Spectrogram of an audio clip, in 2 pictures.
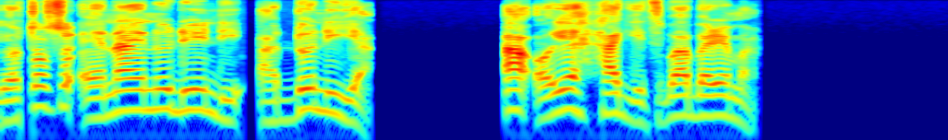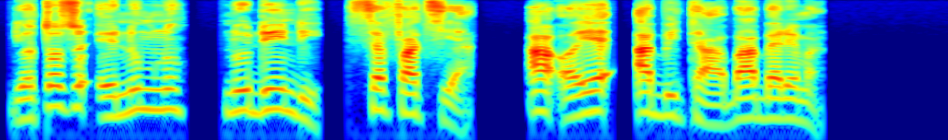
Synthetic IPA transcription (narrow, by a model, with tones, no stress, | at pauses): jɔ˨tɔ˦s̬ʊ˦ʔɛ˨nã˦n˦nʊ̃˦dĩ˦n˦di˨a˨do˦nĩ˨a̰˨ | a˨ʔɔ˨jɛ˦ha˦ɡi˨tba˦bɛ˦ɾɪ˦mã̰˨ | jɔ˨tɔ˦s̬ʊ˦ʔæ˨nũ˦mnʊ̃˦ | nʊ̃˦dĩ˦n˦di˨sɛ˦fa˨tʰi˨a̰˨ | a˨ʔɔ˨jɛ˦a˦bi˨tʰa̰˨ba˦bɛ˦ɾɪ˦mã̰˨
